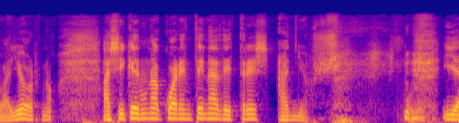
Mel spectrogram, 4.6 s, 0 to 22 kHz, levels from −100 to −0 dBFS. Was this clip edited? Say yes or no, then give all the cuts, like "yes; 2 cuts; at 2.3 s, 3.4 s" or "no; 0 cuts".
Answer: yes; 1 cut; at 1.4 s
